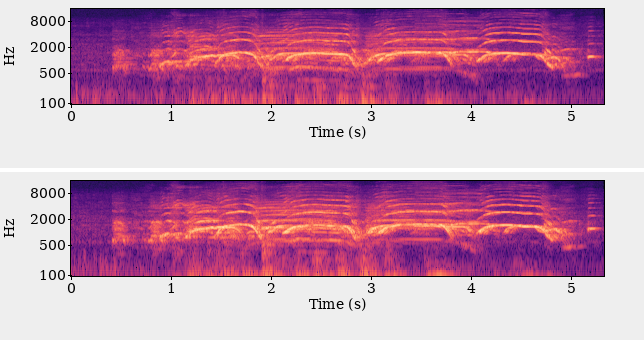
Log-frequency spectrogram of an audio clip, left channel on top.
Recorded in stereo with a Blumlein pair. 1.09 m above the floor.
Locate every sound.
0.4 s a scream: 55° right, 6 m; by 5.2 s 75° right, 7.5 m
